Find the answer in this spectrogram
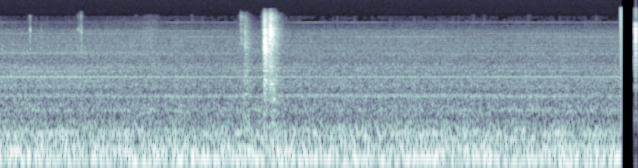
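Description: Steady low rumble of a freight train running, with a faint steady hum over it and a brief high squeak about two and a half seconds in. The sound cuts off just before the end.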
